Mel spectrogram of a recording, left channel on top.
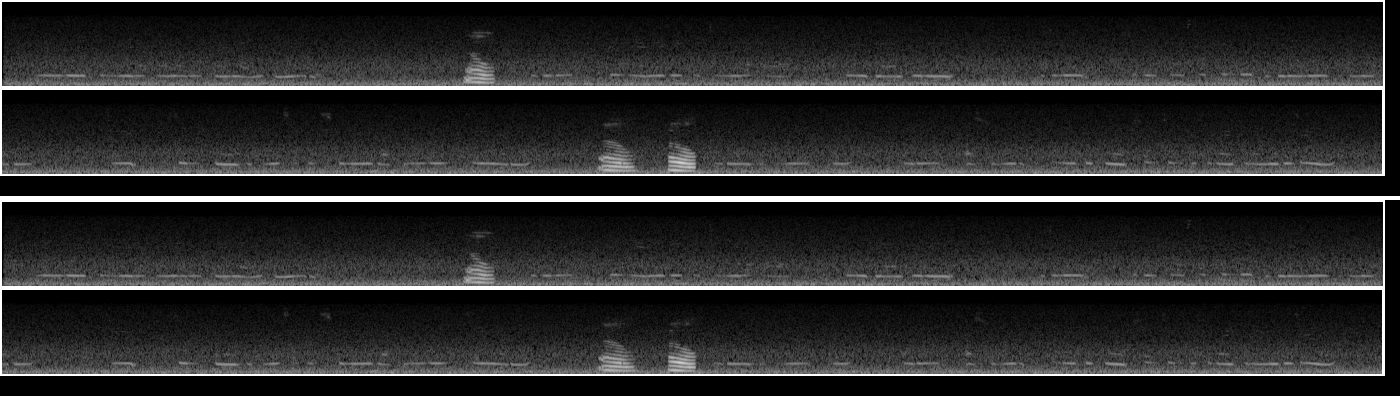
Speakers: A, on the right; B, on the left.
A: नांगौ रोखोमनि राहा लामाफोर लानो हायो आरो
B: औ
A: बिदिनो देहायारि रैखाथिनि राहा बुङोब्ला जेरै बिदिनो सुबुंफ्रा सानफ्रोमबो दुगैनानै बिदिनो आरो जि जोमखौ बिदिनो साखोन सिखोनै लाखिनांगौ जायो आरो
B: औ औ
A: आरो बिदिनो औ आरो आसुगुर खानायफोरखौ सम सम हास'बाय थानांगौबो जायो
